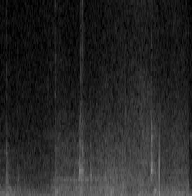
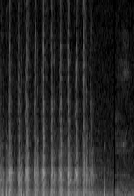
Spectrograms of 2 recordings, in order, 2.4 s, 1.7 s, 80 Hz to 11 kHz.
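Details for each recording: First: 3D-printed Easy-Build clock after fitting helical gears 3 and 4 to stop the escapement pinching and random stalling; soft, evenly spaced ticks over quiet room hum with no hesitation, clock running normally. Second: 3D-printed silent desk clock: quick light plastic ticking about ten per second, then stops; printed plastic parts have developed a slight rattle over time as it runs.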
